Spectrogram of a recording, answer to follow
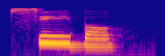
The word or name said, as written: seabow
